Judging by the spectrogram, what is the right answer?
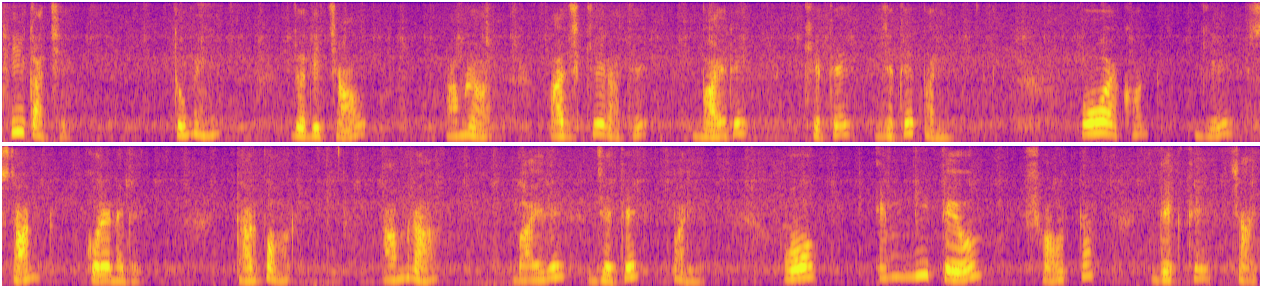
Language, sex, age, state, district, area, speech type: Bengali, male, 60+, West Bengal, Howrah, urban, read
